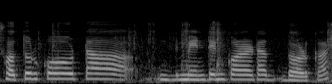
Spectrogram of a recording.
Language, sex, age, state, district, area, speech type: Bengali, female, 30-45, West Bengal, Dakshin Dinajpur, urban, spontaneous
